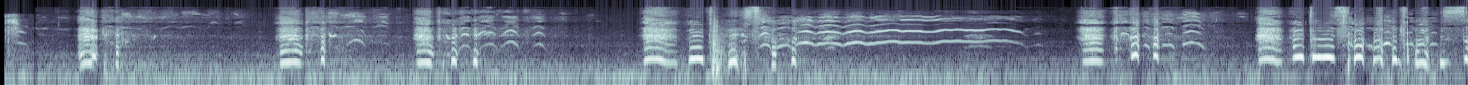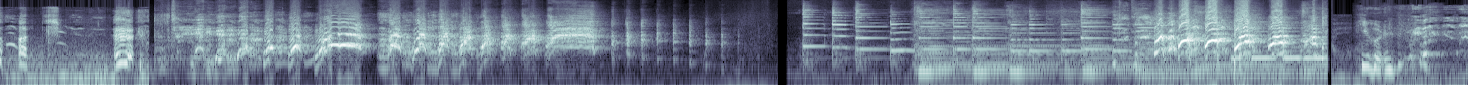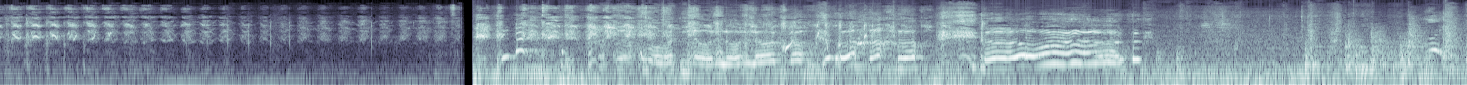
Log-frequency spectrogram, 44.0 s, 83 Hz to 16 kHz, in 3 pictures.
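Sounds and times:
high-pitched laughing: 7.0 - 12.2, 25.8 - 28.0, 28.9 - 40.9
steady low rumble: 34.1 - 42.5.

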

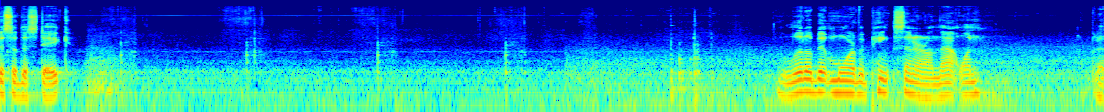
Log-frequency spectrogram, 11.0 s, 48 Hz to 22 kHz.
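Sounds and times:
knife slicing steak: 2.2 - 2.8, 3.5 - 4.1, 4.8 - 5.4
knife knocking on wooden board: 6.7 - 7.1.

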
